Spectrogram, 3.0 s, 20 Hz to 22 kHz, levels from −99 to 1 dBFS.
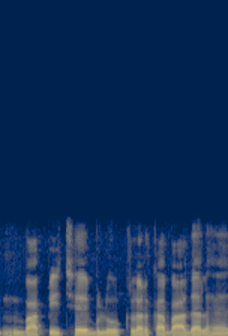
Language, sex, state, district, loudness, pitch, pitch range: Hindi, male, Bihar, Vaishali, -28 LUFS, 105 Hz, 105-110 Hz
